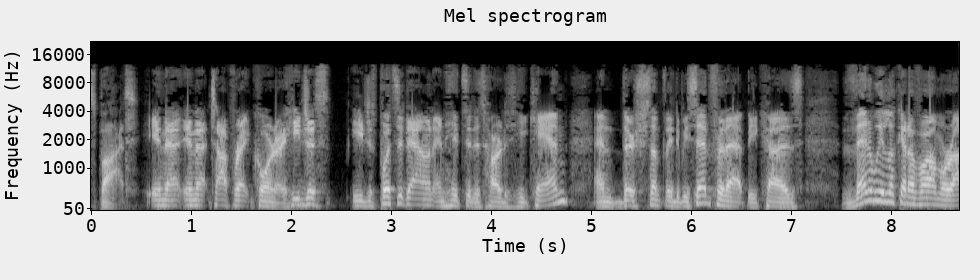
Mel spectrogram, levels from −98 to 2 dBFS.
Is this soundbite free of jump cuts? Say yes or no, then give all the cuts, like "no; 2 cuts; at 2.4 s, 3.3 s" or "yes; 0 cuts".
yes; 0 cuts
